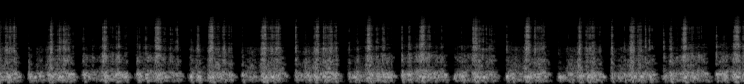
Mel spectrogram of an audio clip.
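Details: Heart recorded at position P, standing, about 113/min: S1, S2 merge into a harsh rushing continuous machinery murmur focused over S2, filling nearly each beat; possible patent ductus arteriosus, or aortopulmonary window or collateral vessel.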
